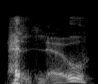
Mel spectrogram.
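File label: "Hello" British male; Greetings; VoiceBox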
